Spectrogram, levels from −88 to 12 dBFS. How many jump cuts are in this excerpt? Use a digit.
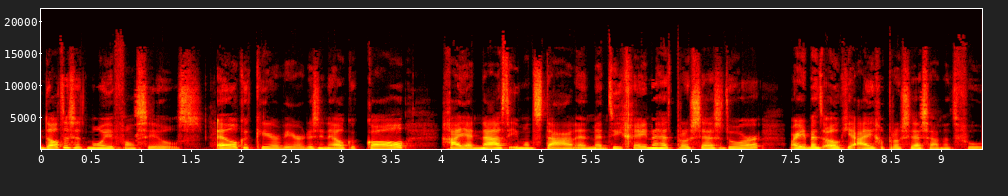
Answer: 1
